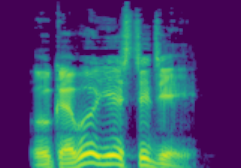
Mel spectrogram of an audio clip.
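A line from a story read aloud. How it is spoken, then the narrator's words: Cheerful inquiry. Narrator (Russian): бодро осведомился Вольва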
